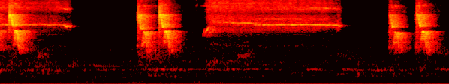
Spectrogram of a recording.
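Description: A bar-winged prinia sings high, sharp chirps, mostly in quick pairs, around a long, even, buzzy trill lasting over a second; nothing else is heard.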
